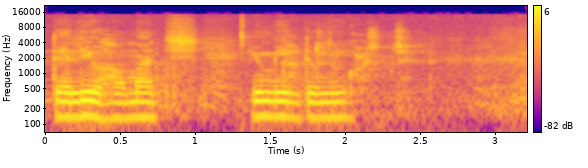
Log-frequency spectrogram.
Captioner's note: whispering; laughter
